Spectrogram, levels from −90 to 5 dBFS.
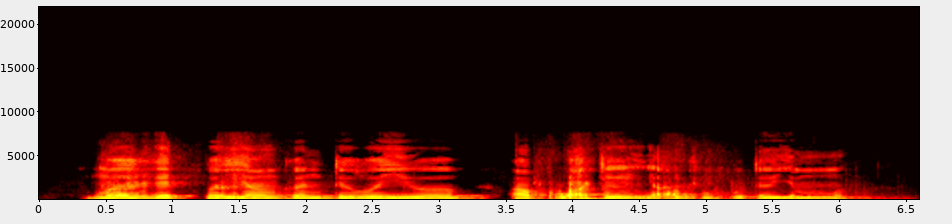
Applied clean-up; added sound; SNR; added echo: neural mask model Resemble Enhance denoiser.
